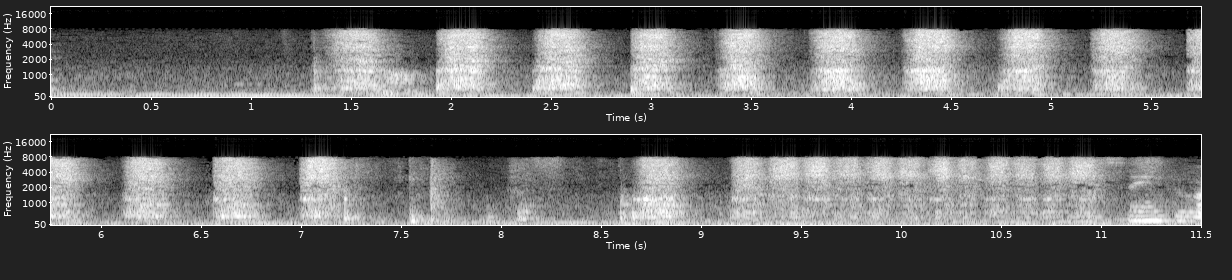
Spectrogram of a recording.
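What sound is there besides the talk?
sanding with a foot file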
